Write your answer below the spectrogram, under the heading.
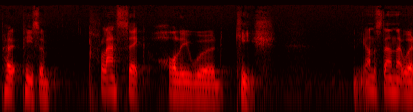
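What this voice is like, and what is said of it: Usual voice. Nothing is said of it.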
